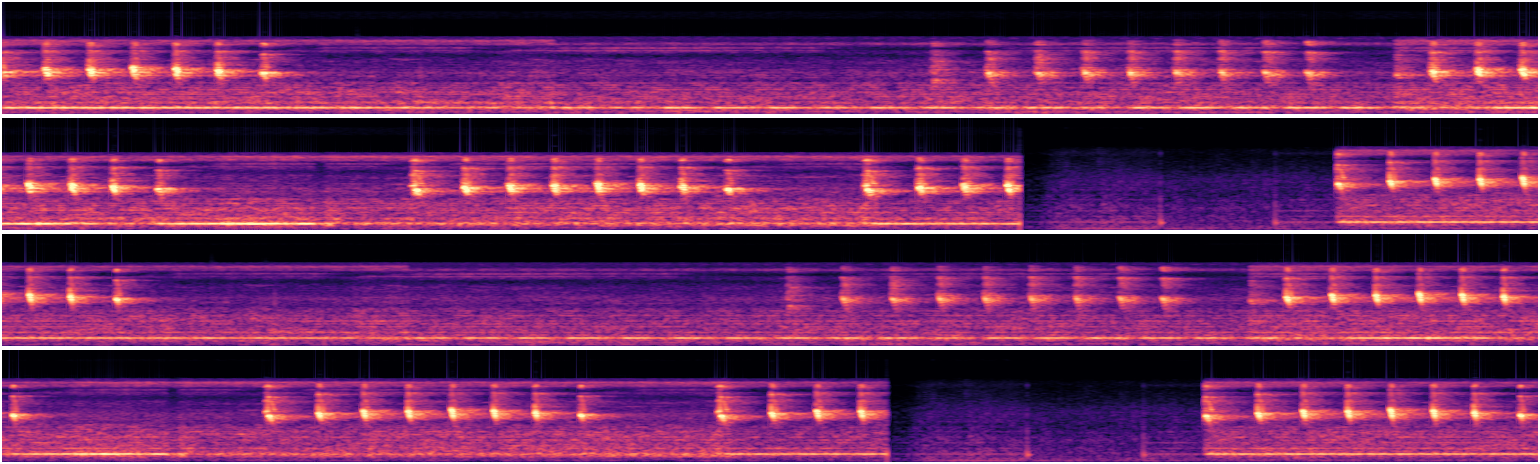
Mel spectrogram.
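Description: House gecko (cicak) chirps, a sound-effect track: bursts of rapid clicking chirps repeated every few seconds over a steady low hum. The track cuts out briefly twice, where the loop restarts.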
